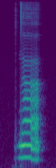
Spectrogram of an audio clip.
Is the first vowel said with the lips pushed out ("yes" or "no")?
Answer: no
